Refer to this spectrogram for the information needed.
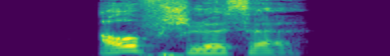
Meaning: nominative/accusative/genitive plural of Aufschluss
- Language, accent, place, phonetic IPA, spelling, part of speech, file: German, Germany, Berlin, [ˈaʊ̯fˌʃlʏsə], Aufschlüsse, noun, De-Aufschlüsse.ogg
